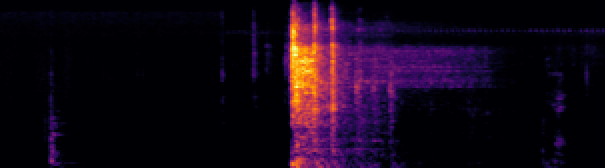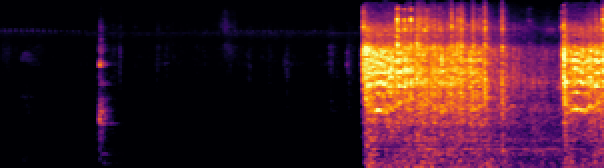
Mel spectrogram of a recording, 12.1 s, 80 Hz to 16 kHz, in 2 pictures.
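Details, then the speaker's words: Pony start motor of a 1950s Caterpillar 955 Traxcavator after fueling and oiling: two bursts of steady cranking with hardly a catch, won't fire because the fuel valve was shut off. "whew it might help if i turn the gas on"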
